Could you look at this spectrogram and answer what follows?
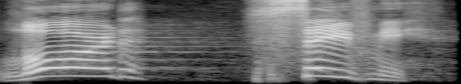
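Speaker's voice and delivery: high, loud cry for rescue; acted plea of desperation; desperate prayer. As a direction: cry out like a man going under. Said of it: "he prays a prayer of desperation".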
